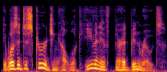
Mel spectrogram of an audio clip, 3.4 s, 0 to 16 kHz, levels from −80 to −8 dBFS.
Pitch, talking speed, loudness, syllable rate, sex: 120 Hz, 195 wpm, -18 LUFS, 5.3 syllables/s, male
